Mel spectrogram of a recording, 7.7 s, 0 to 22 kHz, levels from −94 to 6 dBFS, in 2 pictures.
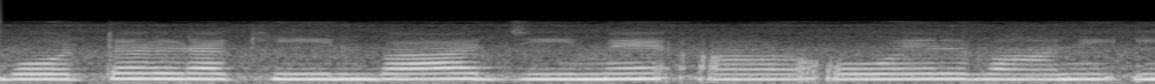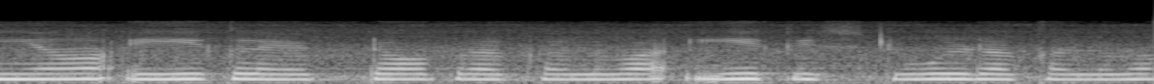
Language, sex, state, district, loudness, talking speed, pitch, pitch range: Hindi, female, Bihar, Darbhanga, -13 LUFS, 130 wpm, 245 Hz, 240-250 Hz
